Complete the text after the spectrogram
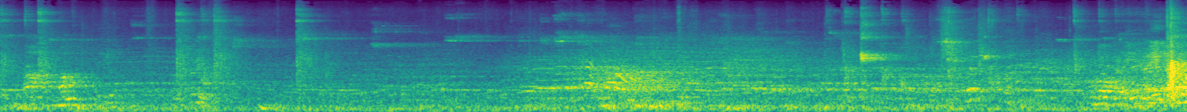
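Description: A table tennis ball clicks against paddles and the table in a large echoing hall.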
